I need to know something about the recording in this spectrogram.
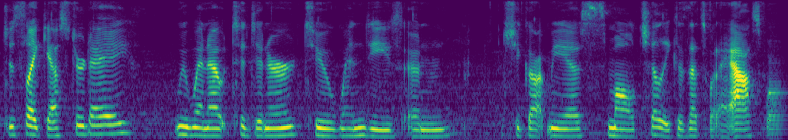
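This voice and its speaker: A woman's voice: low voice, fairly even intonation, a little slow, fairly bright tone, slight background noise. A woman in her forties chatting candidly on a livestream from her mother's apartment, often laughing and sometimes talking while eating. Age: 40s. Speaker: vlogger livestreaming to followers. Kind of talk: casual livestream chat.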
